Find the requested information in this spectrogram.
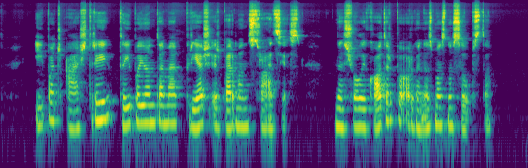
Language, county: Lithuanian, Vilnius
